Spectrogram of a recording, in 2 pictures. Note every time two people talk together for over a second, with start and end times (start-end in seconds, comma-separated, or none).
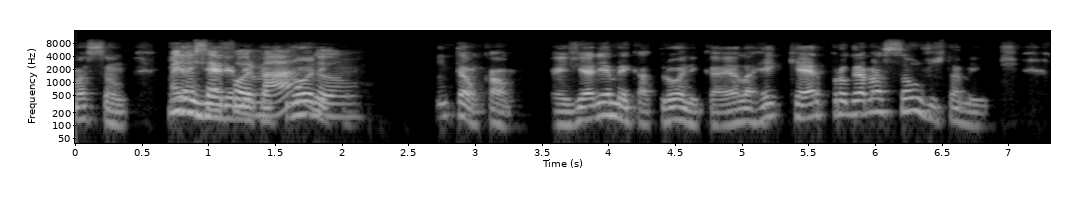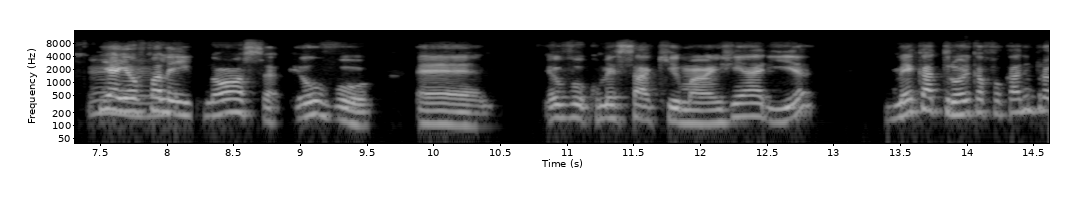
0.7-2.1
